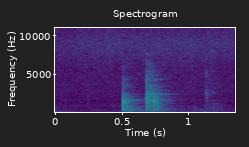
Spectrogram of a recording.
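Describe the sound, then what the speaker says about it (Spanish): Paprika being stirred vigorously into a pan of rice with salt cod and potatoes: a few quick, close spoon scrapes and clinks against the pan, separated by quiet moments. "Movemos enérgicamente hasta que el pimentón esté un poquito, que no se queme, que amarga."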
